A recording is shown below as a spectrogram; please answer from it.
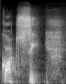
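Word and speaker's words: Coetzee: जे एम कॉट्स इसका उच्चारण बहुत जन गलत कर सकते हैं। इसलिए मैं बता दूं इसको कहा जाता है कॉट्स।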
